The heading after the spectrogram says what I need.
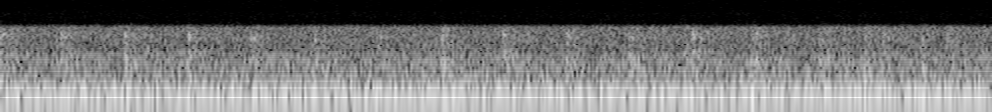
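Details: Engine running on gas (LPG) at steady idle with a sharp, fairly quick ticking about three per second on top, described as enormous nailing; cause unknown.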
